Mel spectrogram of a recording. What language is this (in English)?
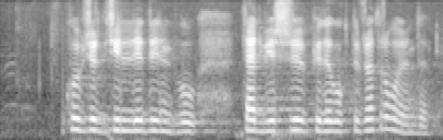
Kazakh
